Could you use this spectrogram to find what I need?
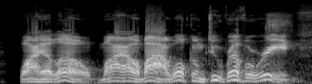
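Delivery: cloud giant character voice. Voicing the cloud giant host welcoming the party: voicing the host of revelry. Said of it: "He's like".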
